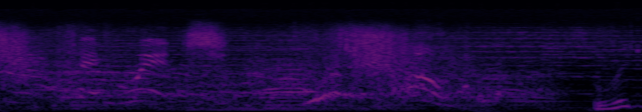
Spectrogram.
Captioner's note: whip cracks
